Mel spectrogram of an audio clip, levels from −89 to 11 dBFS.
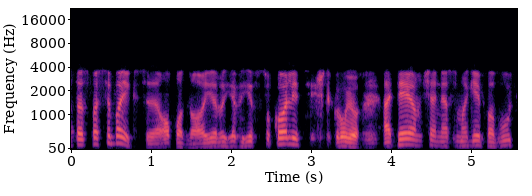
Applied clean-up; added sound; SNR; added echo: neural mask model Resemble Enhance denoiser.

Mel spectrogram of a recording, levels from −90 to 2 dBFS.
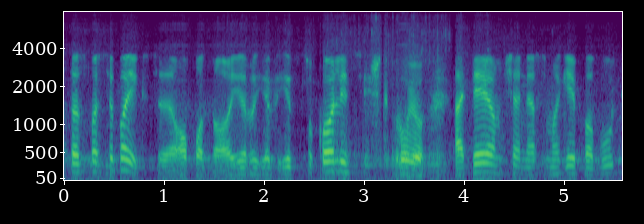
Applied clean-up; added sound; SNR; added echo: neural separator model SepFormer DNS4.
